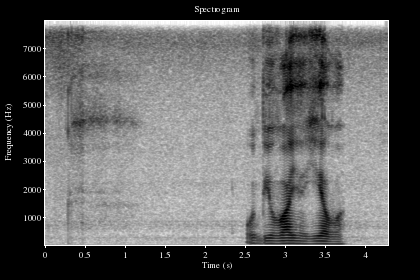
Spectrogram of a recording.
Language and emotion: Russian, neutral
